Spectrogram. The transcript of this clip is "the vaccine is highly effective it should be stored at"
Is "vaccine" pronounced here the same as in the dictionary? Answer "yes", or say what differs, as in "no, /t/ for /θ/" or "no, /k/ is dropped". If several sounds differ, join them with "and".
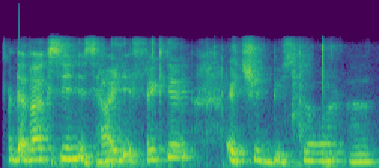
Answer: yes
